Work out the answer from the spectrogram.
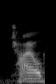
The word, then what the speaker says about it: Childe: And yes, it's spelled with an E, but really it's like Childe Harold, like the little boy Harold.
